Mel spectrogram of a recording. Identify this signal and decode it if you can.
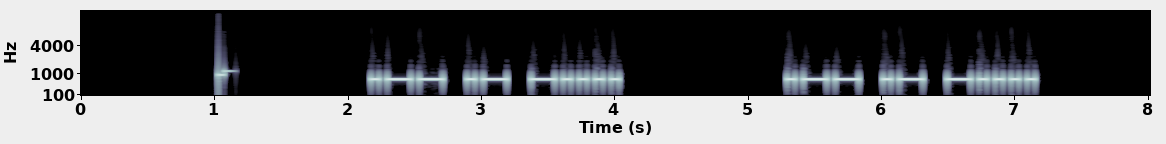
Morse code, heard as a keyed tone, about 21 wpm, 700 Hz. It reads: WA6 WA6
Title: USA Call Sign Prefixes - Repeated 2x - 20wpm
